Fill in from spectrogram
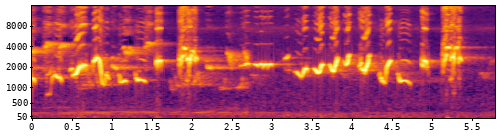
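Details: Morning song of a white-rumped shama meant to provoke fighting birds into singing: loud swooping whistles mixed with harsh chatter and clicks, then a string of wavering, looping notes.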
